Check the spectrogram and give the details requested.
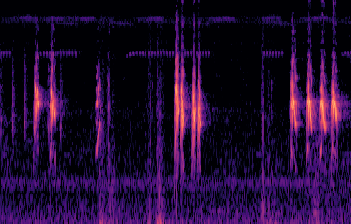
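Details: Young sooty-headed bulbul, about three months old, giving calls used to prompt other birds to sing; short bright chirps in pairs and a run of four, separated by silent gaps, with a faint low thump.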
